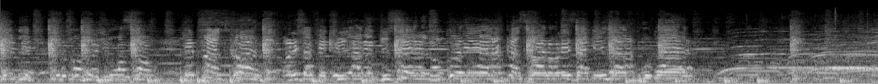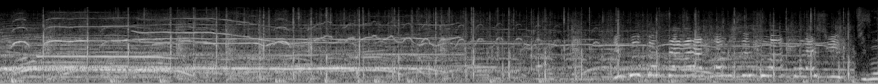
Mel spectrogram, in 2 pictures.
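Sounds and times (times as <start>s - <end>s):
speech: 0.0s - 8.0s, 15.1s - 17.5s
protest crowd shouting at a demonstration: 6.8s - 17.2s.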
